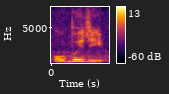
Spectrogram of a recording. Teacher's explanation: یا سائلنٹ ہے، یا کو بالکل نہیں پڑھنا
